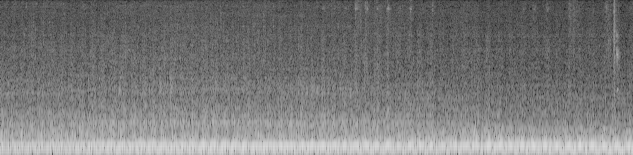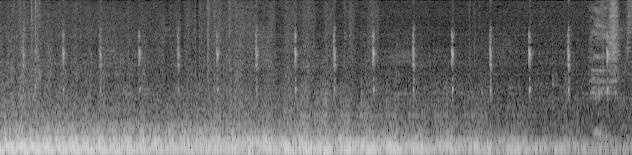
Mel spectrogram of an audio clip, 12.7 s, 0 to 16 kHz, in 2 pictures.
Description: 2006 Chevy HHR humming/grinding noise coming from the front end. Sounds like it gets worse when you turn either direction. The sound definitely gets louder & faster with increased speed.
